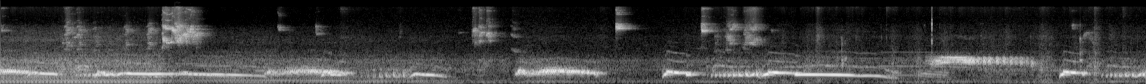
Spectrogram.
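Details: White and brown Barbary doves compared: a long run of low rolling coos, some short, some drawn out and falling, interrupted repeatedly by sharp high chirps of other birds.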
